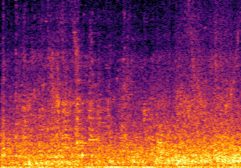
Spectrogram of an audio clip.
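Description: Demolition of a concrete building by heavy machinery: a steady engine drone under continuous crunching and rattling of breaking concrete and falling debris.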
